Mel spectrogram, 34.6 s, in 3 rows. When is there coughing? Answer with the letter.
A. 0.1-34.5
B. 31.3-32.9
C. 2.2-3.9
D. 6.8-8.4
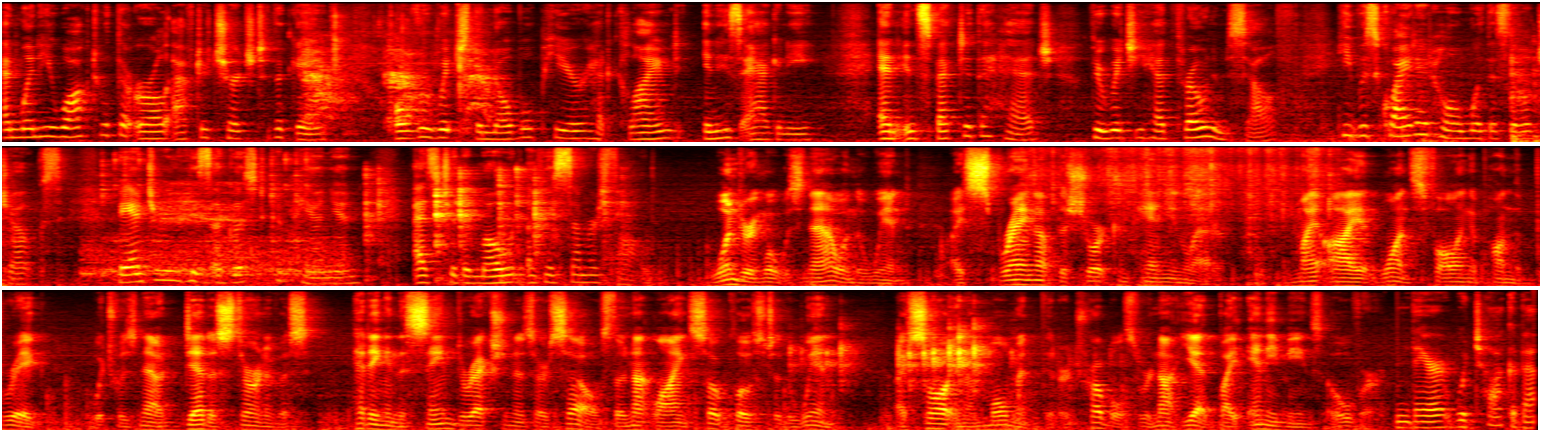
C.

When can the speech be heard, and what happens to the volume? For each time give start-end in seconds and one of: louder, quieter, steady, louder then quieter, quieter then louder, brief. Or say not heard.
0.1-34.5 steady.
